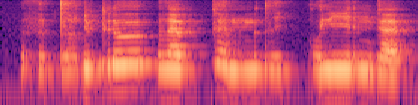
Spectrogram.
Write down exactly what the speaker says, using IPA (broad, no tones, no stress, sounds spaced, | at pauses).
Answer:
θ æ̤ b d l ɑ̤ ɗ y ɡ r ɵː | ð æː b kː æ̤ mː œ d ð i̤ kː ɔ̤ j iː r ŋ ɡ æ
